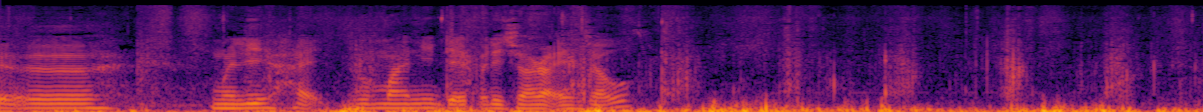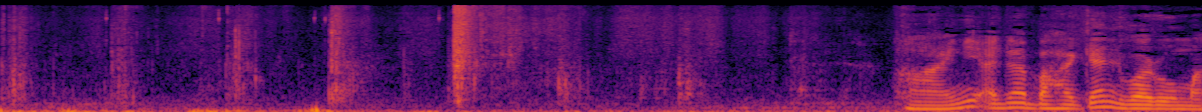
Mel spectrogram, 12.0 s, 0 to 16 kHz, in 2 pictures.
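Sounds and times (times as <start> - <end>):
footsteps on gravel: 0.6 - 10.2
low rumble: 1.4 - 8.0.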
